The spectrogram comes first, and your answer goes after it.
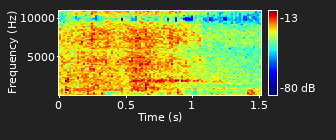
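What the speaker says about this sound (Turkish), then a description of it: "Şimdi oraya dalga geliyor." Sea waves roll onto a windy shore beside a picnic spot, a continuous rushing wash of surf mixed with wind buffeting the microphone.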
